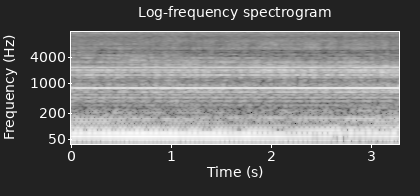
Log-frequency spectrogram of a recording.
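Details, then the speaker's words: Trim tab pump on a Regal 33XO boat runs with a steady, even electric hum and constant whine, no surging or grinding, moving fluid; tabs go up and down, though indicators flash, suggesting a sensor fault in the new head; normal pump operation. "The pump's working, moving fluid."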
